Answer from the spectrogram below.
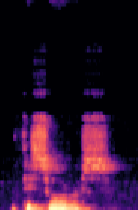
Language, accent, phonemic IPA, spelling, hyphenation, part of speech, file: English, Southern England, /θɪˈsoːɹəs/, thesaurus, the‧saur‧us, noun, LL-Q1860 (eng)-thesaurus.wav
- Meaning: 1. A publication that provides synonyms (and sometimes antonyms and other semantic relations) for the words of a given language 2. A dictionary or encyclopedia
